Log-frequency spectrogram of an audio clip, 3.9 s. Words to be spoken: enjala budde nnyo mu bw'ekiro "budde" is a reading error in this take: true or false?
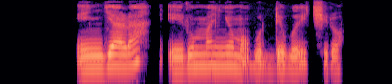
true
